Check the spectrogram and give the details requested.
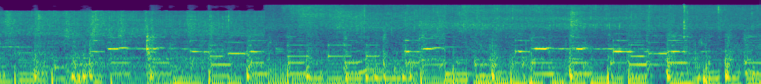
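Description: Oiled waffle pan sizzling as shredded potato batter is laid in with tongs, a steady crackle of frying, under background music with a simple melody.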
